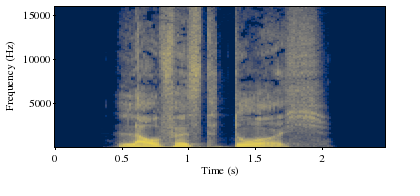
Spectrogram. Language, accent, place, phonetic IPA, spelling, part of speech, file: German, Germany, Berlin, [ˌlaʊ̯fəst ˈdʊʁç], laufest durch, verb, De-laufest durch.ogg
- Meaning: second-person singular subjunctive I of durchlaufen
